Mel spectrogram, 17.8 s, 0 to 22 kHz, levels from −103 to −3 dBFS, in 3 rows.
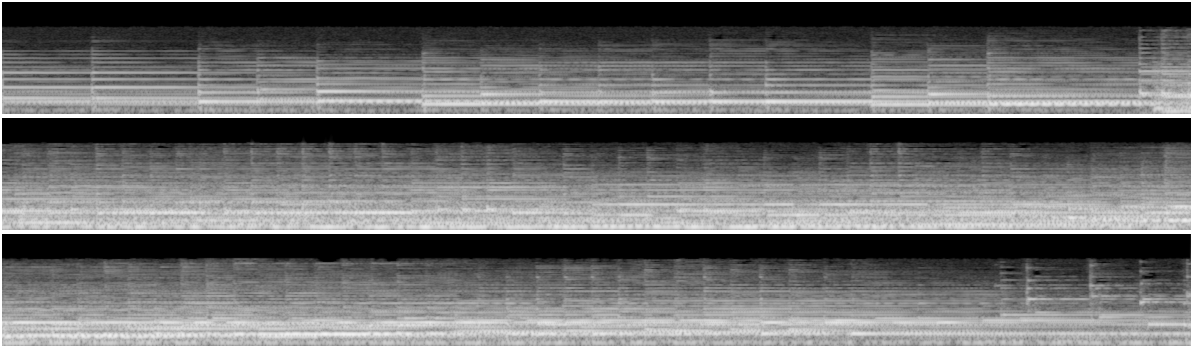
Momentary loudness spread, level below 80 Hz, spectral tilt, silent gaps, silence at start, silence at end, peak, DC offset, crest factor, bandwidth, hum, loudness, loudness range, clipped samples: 8 LU; -34 dBFS; -7.5 dB/octave; none; 0 s; 0 s; -4 dBFS; under 0.1%; 14 dB; 9.2 kHz; none; -19 LUFS; 7 LU; under 0.1%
